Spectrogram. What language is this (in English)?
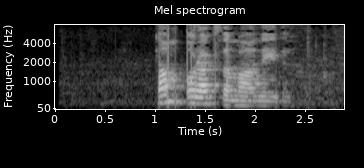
Turkish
